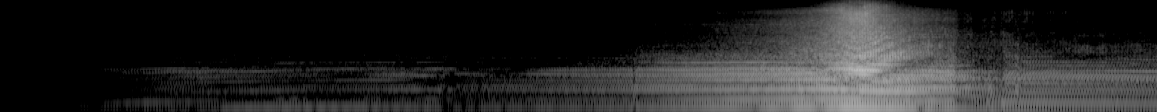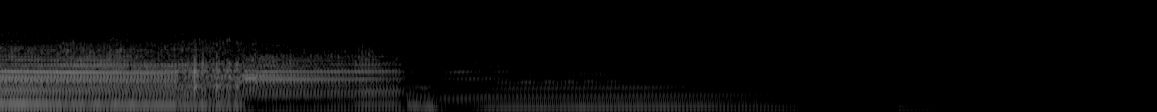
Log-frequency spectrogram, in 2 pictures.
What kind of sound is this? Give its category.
Sound effects > Vehicles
